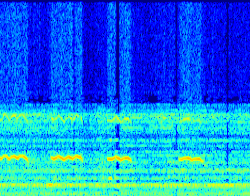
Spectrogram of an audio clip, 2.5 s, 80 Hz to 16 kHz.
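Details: Three-week-old common kestrel chicks being fed at the nest in Théding on 8 June 2021, filmed by a nest webcam: short wavering whistled notes repeated about every half second over a steady background hum.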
